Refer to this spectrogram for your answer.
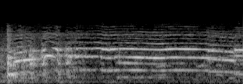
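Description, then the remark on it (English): Chickens squawk and a rooster crows loudly, a sustained, shrill, strained call holding steady for a couple of seconds with clucking mixed in at the start. “Please, friends, if you're going to throw eggs, take them out of the chickens first.”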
